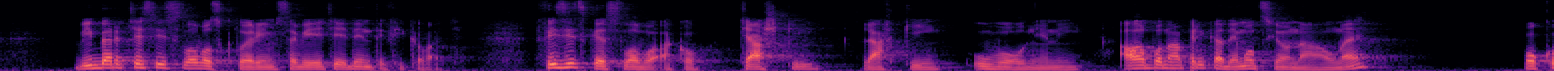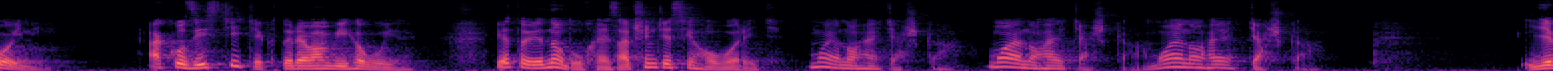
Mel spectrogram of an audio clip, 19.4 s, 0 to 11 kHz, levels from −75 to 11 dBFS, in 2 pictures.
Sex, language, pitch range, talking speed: male, Slovak, 95-165 Hz, 125 wpm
